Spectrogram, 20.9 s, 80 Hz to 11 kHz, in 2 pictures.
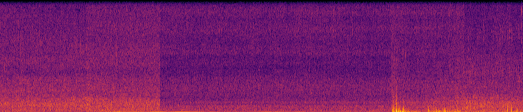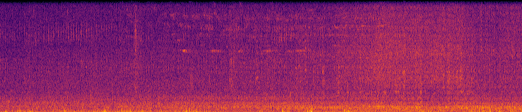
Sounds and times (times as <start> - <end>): Truck: 0.0 - 20.9.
